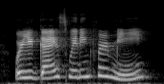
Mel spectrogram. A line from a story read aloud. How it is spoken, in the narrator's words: she chirped unapologetically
